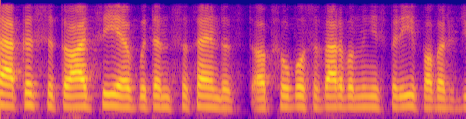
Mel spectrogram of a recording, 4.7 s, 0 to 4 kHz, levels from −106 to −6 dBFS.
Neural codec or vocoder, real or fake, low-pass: codec, 16 kHz, 0.2 kbps, FocalCodec; fake; 3.6 kHz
